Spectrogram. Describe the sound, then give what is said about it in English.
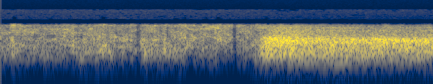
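A rushing hiss comes from an oxygen tank as it is turned on, starting rough and uneven, then opening into a louder, steady flow of air. “He's trying to get his oxygen tank turned on.”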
